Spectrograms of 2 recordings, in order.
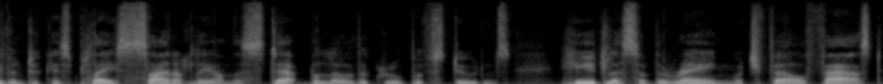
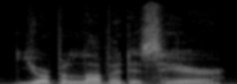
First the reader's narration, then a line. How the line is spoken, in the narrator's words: Lynch whispered to Stephen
